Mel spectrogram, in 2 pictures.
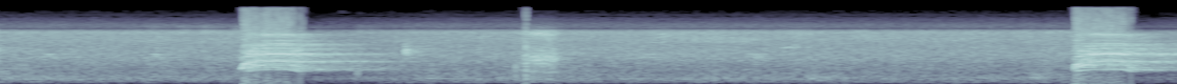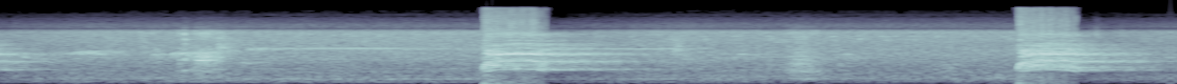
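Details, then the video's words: Barking deer from Cambodia calling with four sharp, coarse barks spaced several seconds apart, softer clicks and a thin whistle between them, over a high chirping background. "Cambodia Sound Deer Calls || សម្លេងសត្វឈ្លូសស្រែក"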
